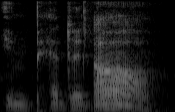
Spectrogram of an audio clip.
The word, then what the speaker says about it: Impetigore: He was the director of Impetigore, which I found out it's actually pronounced Impetigore, not Impetigore. – Oh, Impetigore. Yeah. Okay, cool. Good to know.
